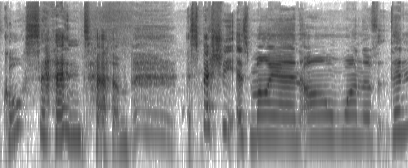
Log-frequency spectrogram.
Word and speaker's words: Meian: from a store called i'd like to say it's pronounced mayan on aliexpress i did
